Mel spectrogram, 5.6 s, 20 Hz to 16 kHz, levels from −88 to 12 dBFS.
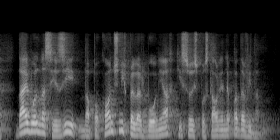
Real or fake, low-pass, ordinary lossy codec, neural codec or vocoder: fake; 7.2 kHz; none; codec, 16 kHz, about 1 kbps, DyCAST, with the encoder's durations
